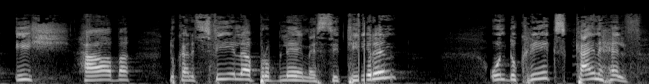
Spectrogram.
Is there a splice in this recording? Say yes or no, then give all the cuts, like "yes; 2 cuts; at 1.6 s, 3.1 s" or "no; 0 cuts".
no; 0 cuts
